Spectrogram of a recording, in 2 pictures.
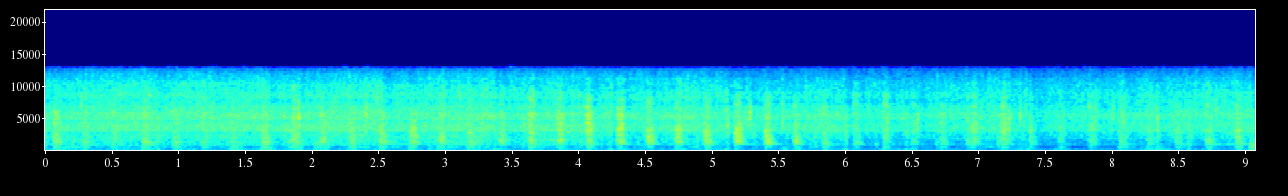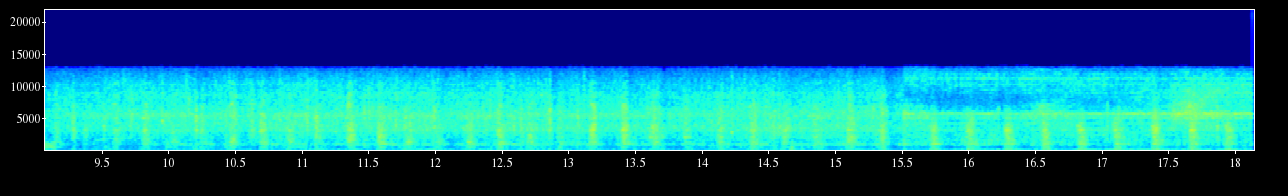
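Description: A steam engine runs under prony brake load with a loud, continuous hiss of steam and a fast, even chuffing beat throughout, with some background voices.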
